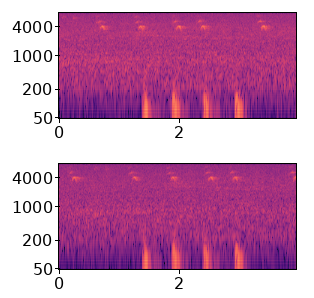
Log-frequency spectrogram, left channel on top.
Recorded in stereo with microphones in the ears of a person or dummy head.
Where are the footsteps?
25° right (ahead or behind), 1.6 m.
